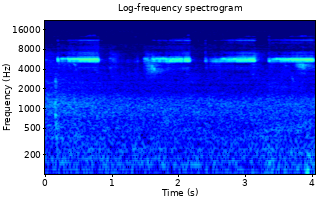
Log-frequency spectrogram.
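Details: Young cricket caught and kept indoors, wings spread as it sings, a call said to be made in territorial disputes: high, steady buzzing trills in bursts of about half a second to a second, repeated with short gaps, quiet room.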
